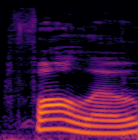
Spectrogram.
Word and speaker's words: Phthalo: I actually googled how to pronounce this color, and it's pronounced as follow blue. I love painting the sky with follow blue.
